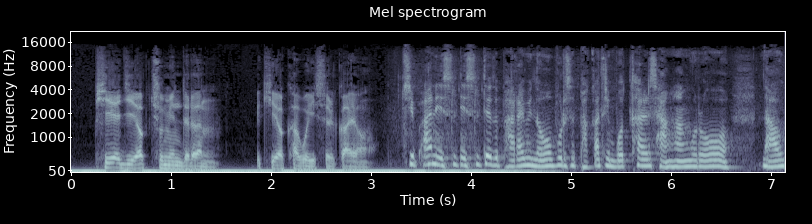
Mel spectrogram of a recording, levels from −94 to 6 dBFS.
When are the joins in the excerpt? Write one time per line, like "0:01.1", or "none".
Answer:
0:01.9
0:03.9
0:05.3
